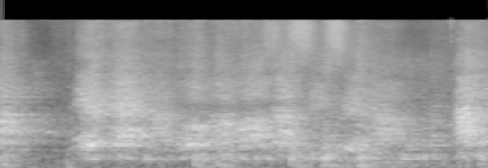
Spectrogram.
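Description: Large samba-school chorus, many voices singing loudly together, with a short break about half a second in and a surge of voices just before the end.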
